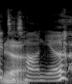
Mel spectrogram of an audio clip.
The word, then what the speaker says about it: Titania: You say it Titania? – Yeah, we say Titania.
